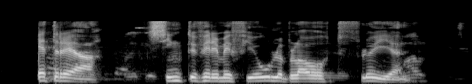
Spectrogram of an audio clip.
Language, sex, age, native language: Icelandic, male, 14, Icelandic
